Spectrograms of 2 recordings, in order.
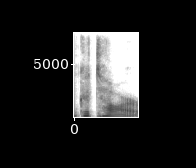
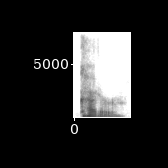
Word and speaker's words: Qatar: It was a $400 million luxury airliner from Qatar or Qatar. I hear people pronounce it both ways.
